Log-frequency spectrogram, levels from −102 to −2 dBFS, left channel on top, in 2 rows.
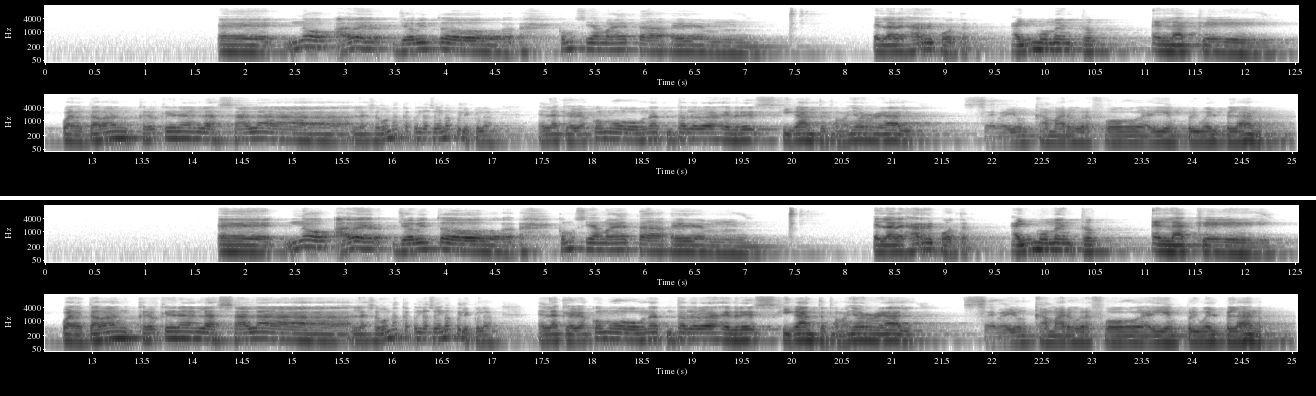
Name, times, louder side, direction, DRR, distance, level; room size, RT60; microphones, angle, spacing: voice 1, 1.7-7.2 8.3-9.3 9.7-10.7 11.1-12.3 12.7-17.1 17.5-21.3 21.7-24.7, right 3 dB, 60° right, 8 dB, 0.7 m, -32 dB
20.5 x 19.0 x 7.5 m, 1.4 s
head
